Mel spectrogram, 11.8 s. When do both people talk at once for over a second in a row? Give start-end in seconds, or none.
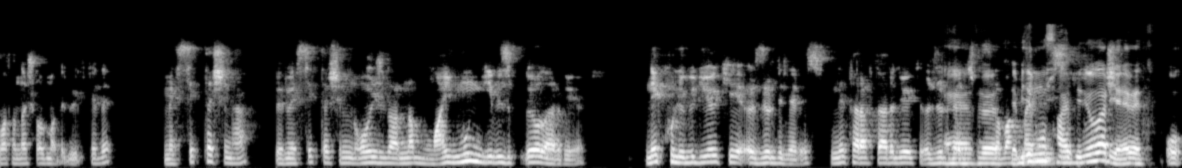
9.4-11.3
